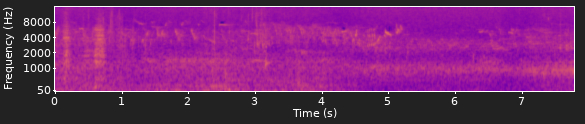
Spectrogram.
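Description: Birds chirping and calling, many short high notes scattered over a steady background hiss of outdoor noise.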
